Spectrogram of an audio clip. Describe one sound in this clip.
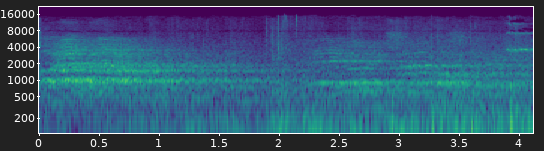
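A ball thuds as it bounces on the court.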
